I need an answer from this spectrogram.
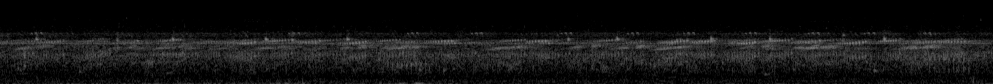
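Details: Many frogs croak together at a lake, their high rattling trills and repeated chirps stacking into a constant, shimmering chorus with slight swells in volume.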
